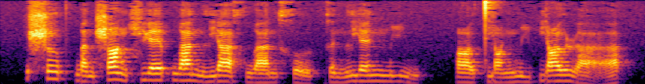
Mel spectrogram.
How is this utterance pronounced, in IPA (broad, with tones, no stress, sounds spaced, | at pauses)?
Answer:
ʂ ɤ˥ pʰ w a˨ n ʂ ɑ˥˩ ŋ ɕ ɥ ɛ˥ p w a˥˧ n l j ä˥˩ x w a˧˥ n x o̰˨˩ ʊ̯ k ə˧˥ n l j ɛ˥ n m i˥˩ ŋ | ɑ˧˥ ʊ̯ t̪ j ɑ˧˥ ŋ m i˧˥ p j ɑ˥ ʊ̯ ɻ ä̰˨˩˦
